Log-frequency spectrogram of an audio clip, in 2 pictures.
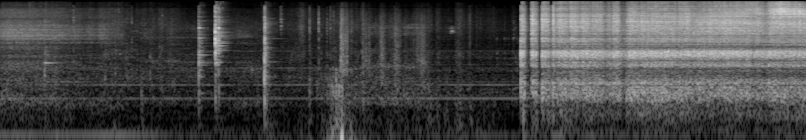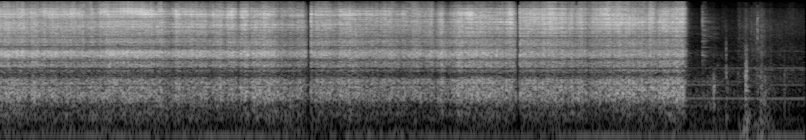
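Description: Welding on a mid-century porch: after a few scattered knocks, a loud, dense, steady crackling hiss starts abruptly and holds for about twelve seconds, then cuts off sharply.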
